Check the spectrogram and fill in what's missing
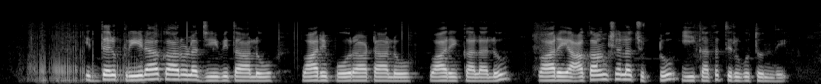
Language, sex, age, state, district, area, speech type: Telugu, female, 30-45, Telangana, Medchal, urban, read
